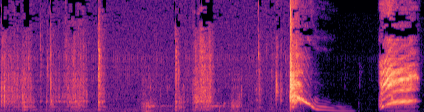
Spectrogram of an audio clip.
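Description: Quiet gulping and swallowing from a plastic cup of iced drink, with small clicks. About three seconds in comes a loud 'aah' of relief whose pitch falls steeply, and a second loud cry just before the end.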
